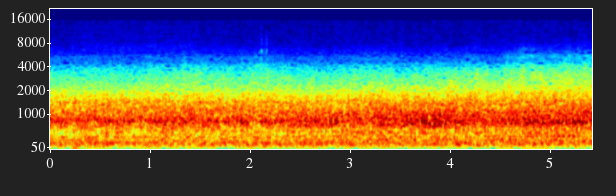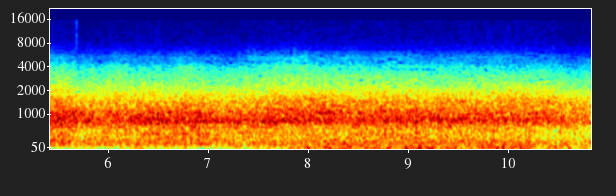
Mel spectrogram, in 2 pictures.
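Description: Steady roar of highway traffic: the tyres and engines of trucks and cars passing, swelling slightly around the middle.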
